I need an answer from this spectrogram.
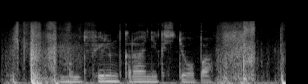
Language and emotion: Russian, neutral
